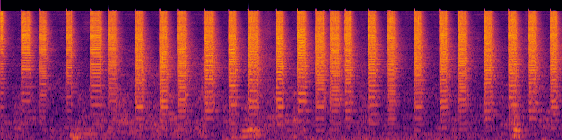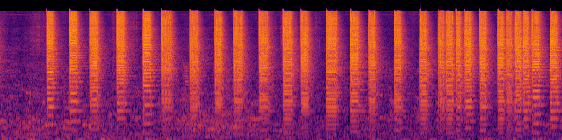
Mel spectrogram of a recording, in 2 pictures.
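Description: A DRSSTC (dual-resonant solid-state Tesla coil) plays keyboard notes through its spark discharge, a rapid series of short, buzzy pitched notes at about three a second. Near the end the notes come closer together.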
